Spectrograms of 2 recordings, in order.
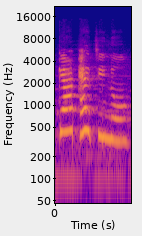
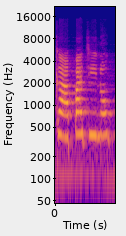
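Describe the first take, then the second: First: The word begins with a 'kef' sound. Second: The word begins with a 'kap' sound. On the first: The speaker calls it right. "Pronounce બરાબર કરો" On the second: The speaker calls it wrong. "Not કાપાચીનો"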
